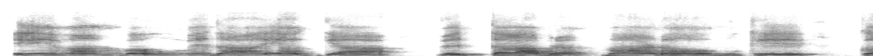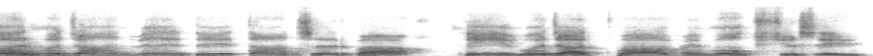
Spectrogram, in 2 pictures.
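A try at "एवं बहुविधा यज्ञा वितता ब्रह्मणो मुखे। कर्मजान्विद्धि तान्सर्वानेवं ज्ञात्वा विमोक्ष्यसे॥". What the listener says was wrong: और दूसरा तान सर्वा नेव बोला, नेवम है।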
